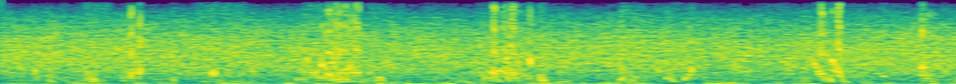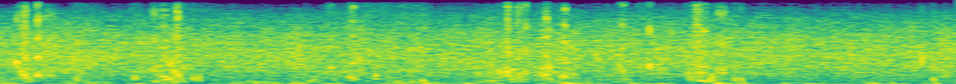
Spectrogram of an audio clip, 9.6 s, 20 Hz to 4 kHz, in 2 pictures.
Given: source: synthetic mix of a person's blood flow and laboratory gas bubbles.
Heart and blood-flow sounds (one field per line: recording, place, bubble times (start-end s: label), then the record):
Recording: Doppler ultrasound of blood flow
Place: precordium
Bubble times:
0.15-0.55 s: bubbles
0.58-0.72 s: bubbles
0.84-0.89 s: bubbles
0.97-1.22 s: bubbles
1.44-1.95 s: bubbles
2.37-2.76 s: bubbles
3.07-3.54 s: bubbles
3.60-3.77 s: bubbles
3.99-4.28 s: bubbles
4.38-4.45 s: bubbles
4.57-5.07 s: bubbles
5.12-5.22 s: bubbles
5.42-5.81 s: bubbles
6.38-6.93 s: bubbles
7.13-7.67 s: bubbles
7.82-8.06 s: bubbles
8.18-8.51 s: bubbles
9.36-9.54 s: bubbles
From the record:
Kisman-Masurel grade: 233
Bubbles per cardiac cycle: several, 3 to 8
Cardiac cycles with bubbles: 50 to 99%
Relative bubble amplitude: loud (0.450 to 0.775)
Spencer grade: 3 (all of the cardiac periods contain showers or single bubble signals, but not dominating or overriding the cardiac motion signals)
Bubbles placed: anywhere in the cardiac cycle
